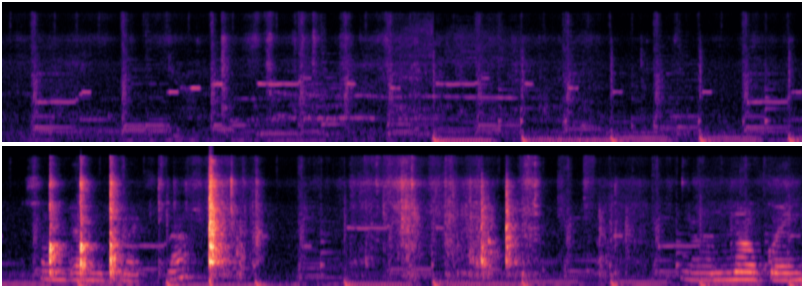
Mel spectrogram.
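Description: Background music with a melody and a steady bass beat. Between about six and ten seconds in, several sharp knocks and clatters of kitchen containers, the loudest a little past the middle.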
